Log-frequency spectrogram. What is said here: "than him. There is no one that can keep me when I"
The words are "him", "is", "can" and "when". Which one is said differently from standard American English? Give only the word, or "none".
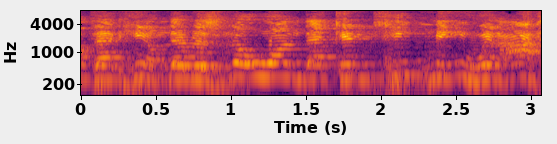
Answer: none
